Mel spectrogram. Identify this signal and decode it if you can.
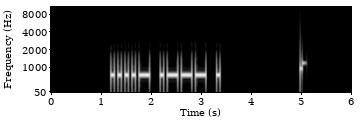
Morse code, heard as a keyed tone, about 17 wpm, 700 Hz. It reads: 4JE
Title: Three Challenging Letter-Number Combinations 17wpm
